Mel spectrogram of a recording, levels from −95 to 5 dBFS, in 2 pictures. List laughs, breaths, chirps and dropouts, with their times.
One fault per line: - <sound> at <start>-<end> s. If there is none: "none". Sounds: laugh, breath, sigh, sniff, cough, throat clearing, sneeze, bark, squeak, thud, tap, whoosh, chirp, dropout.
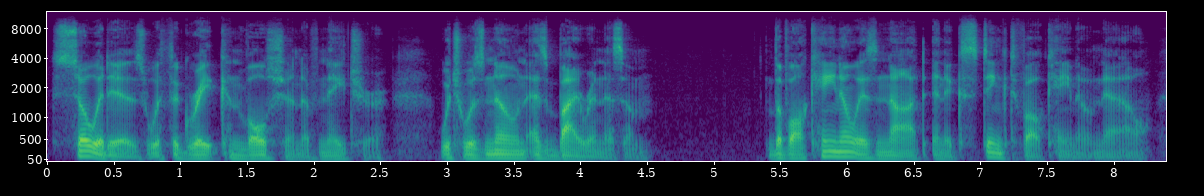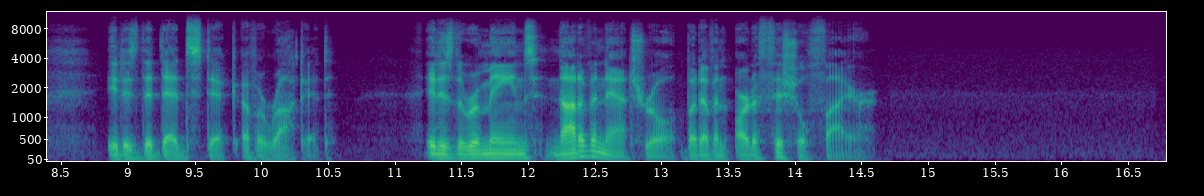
none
